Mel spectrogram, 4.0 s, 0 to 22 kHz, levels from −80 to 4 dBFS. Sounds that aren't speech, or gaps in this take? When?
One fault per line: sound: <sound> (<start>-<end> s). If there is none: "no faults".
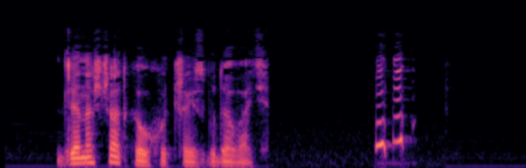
sound: laugh (2.8-3.1 s)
